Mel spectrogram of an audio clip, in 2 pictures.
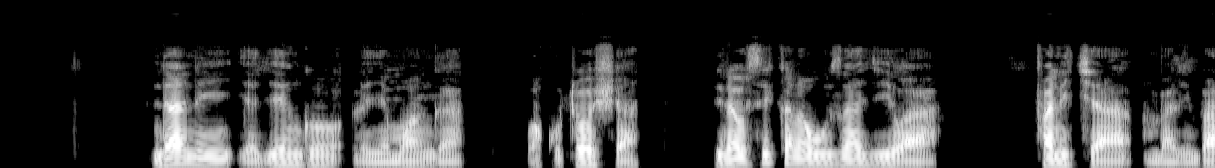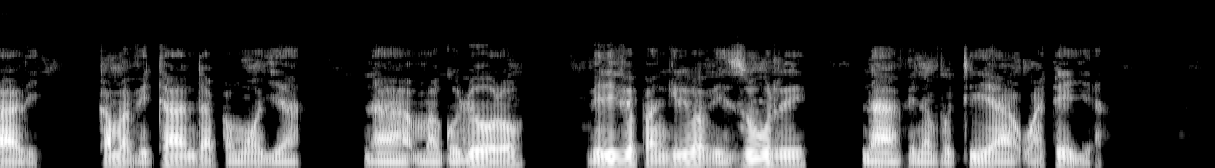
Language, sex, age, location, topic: Swahili, male, 18-24, Dar es Salaam, finance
